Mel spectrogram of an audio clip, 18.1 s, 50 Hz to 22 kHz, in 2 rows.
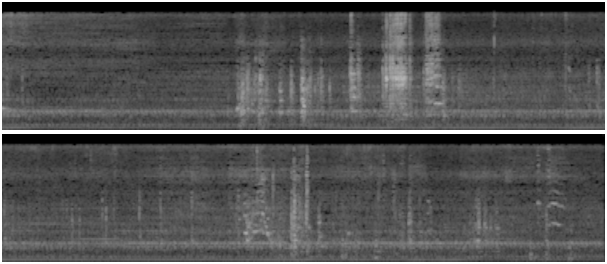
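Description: JCB 3DX backhoe loader's diesel engine running with a steady drone while its hydraulic arm swings and digs. Short clanks and rattles of the bucket and boom come several times, the loudest about six seconds in.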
